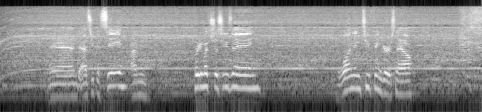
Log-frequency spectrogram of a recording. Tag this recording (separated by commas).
Vacuum cleaner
